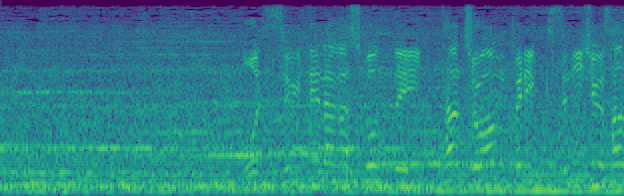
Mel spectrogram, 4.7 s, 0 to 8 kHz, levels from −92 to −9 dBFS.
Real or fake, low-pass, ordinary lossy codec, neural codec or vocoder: real; 7.2 kHz; none; none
